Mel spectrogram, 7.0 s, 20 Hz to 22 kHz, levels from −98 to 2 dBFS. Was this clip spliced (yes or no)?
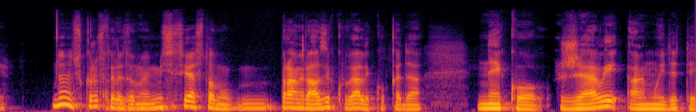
yes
